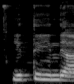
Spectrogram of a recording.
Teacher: இத்து இந்து இவ்விரண்டு எழுத்தும் நாவின் நுனி மேல்வாய் பல்லின் அடிப்பகுதியை தொடுவதால் பிறக்கின்றன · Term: இன எழுத்துக்கள்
